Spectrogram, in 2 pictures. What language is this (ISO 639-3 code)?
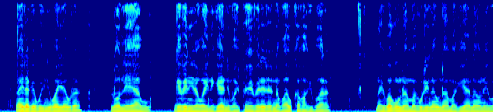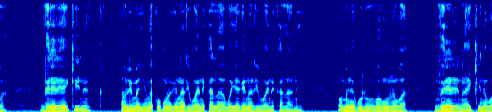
hul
